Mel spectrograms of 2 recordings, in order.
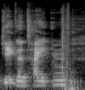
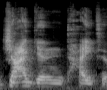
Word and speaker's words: Gigantitan: to say like I want to call it Giga Titan but it's pronounced Jagan Titan like it will be gigantic and Titan which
